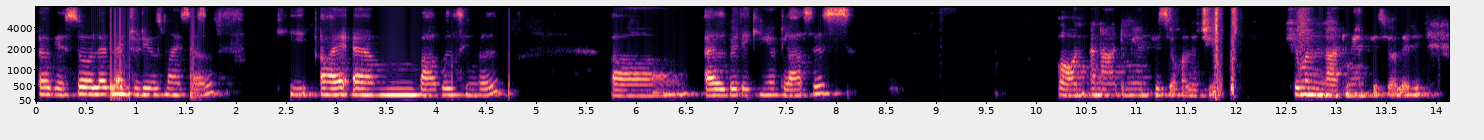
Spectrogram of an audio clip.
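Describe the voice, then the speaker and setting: A woman teaching an online yoga anatomy class, speaking haltingly with many fillers. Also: medium pitch, steady tone, dark tone, low-quality recording. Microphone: video call.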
